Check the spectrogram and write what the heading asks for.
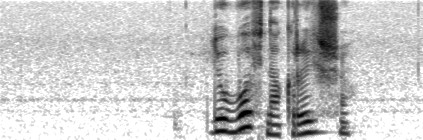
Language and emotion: Russian, sad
